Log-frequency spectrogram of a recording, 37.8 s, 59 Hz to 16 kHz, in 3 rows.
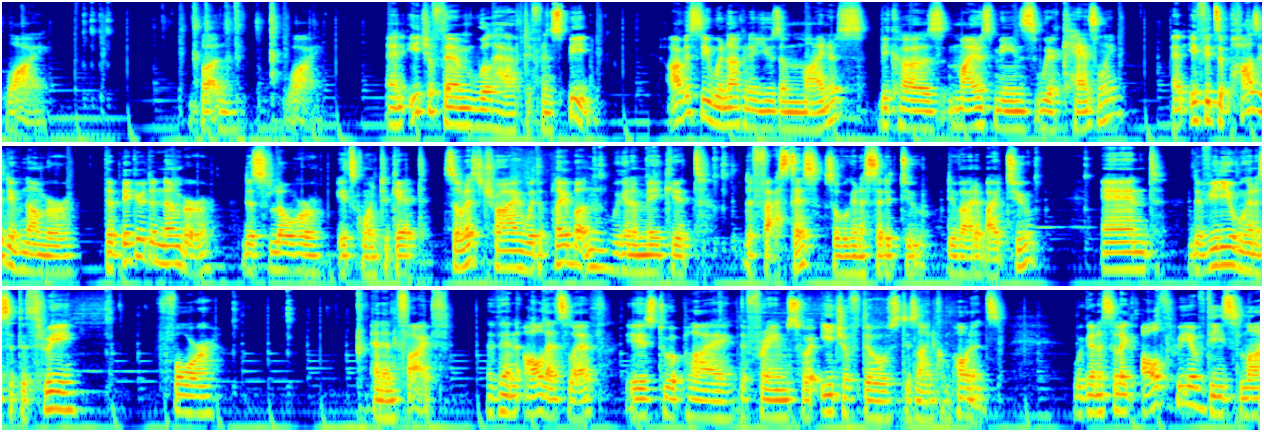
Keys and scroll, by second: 0.0-0.3 typing, 1.5-3.2 typing, 20.5 shift+2, 21.0 2, 24.9 3, 26.3 4, 28.7 5.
